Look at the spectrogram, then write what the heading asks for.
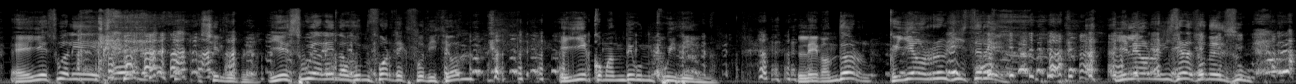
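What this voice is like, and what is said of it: Put-on Mexican accent in French. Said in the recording (French): “Un accent étranger? ... un accent étranger ... je verrais bien un Mexicain qui soit là chez nous en France”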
